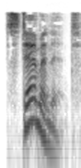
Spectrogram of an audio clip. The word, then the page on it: staminate: British English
